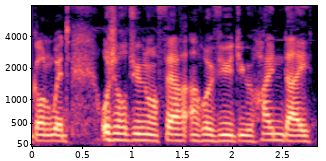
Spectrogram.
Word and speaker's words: Hyundai: really baffles my mind see Hyundai instead of Hyundai or Hyundai as we know in the UK and Tucson which really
